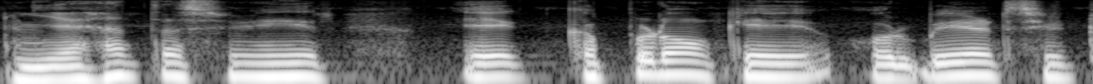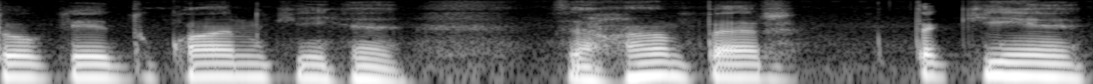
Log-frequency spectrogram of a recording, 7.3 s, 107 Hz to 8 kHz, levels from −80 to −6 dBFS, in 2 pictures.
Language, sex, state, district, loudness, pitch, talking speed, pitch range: Hindi, male, Rajasthan, Bikaner, -14 LUFS, 150 Hz, 125 wpm, 140-160 Hz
